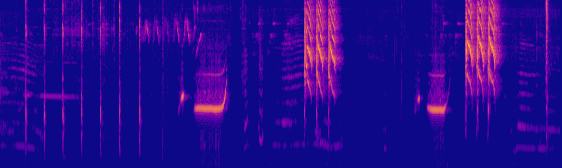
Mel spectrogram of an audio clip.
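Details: Indian ringneck parakeet, morning sounds: a series of sharp clicks, then a sustained level whistle followed by a burst of harsh squawks, the whistle-and-squawk sequence repeated once after a pause.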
